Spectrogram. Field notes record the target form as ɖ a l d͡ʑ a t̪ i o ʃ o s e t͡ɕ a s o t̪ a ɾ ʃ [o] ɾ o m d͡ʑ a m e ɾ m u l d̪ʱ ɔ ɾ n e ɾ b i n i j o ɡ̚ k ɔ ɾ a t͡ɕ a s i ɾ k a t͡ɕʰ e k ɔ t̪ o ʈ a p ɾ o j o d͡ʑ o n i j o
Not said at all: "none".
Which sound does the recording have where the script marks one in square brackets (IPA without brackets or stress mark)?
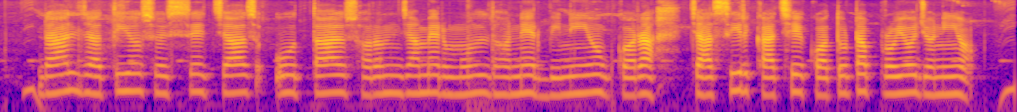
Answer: ɔ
